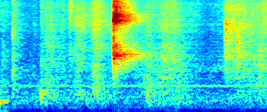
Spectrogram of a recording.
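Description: A single sharp click or snap a little under a second in, with a few fainter soft clicks around it, over quiet room tone.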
